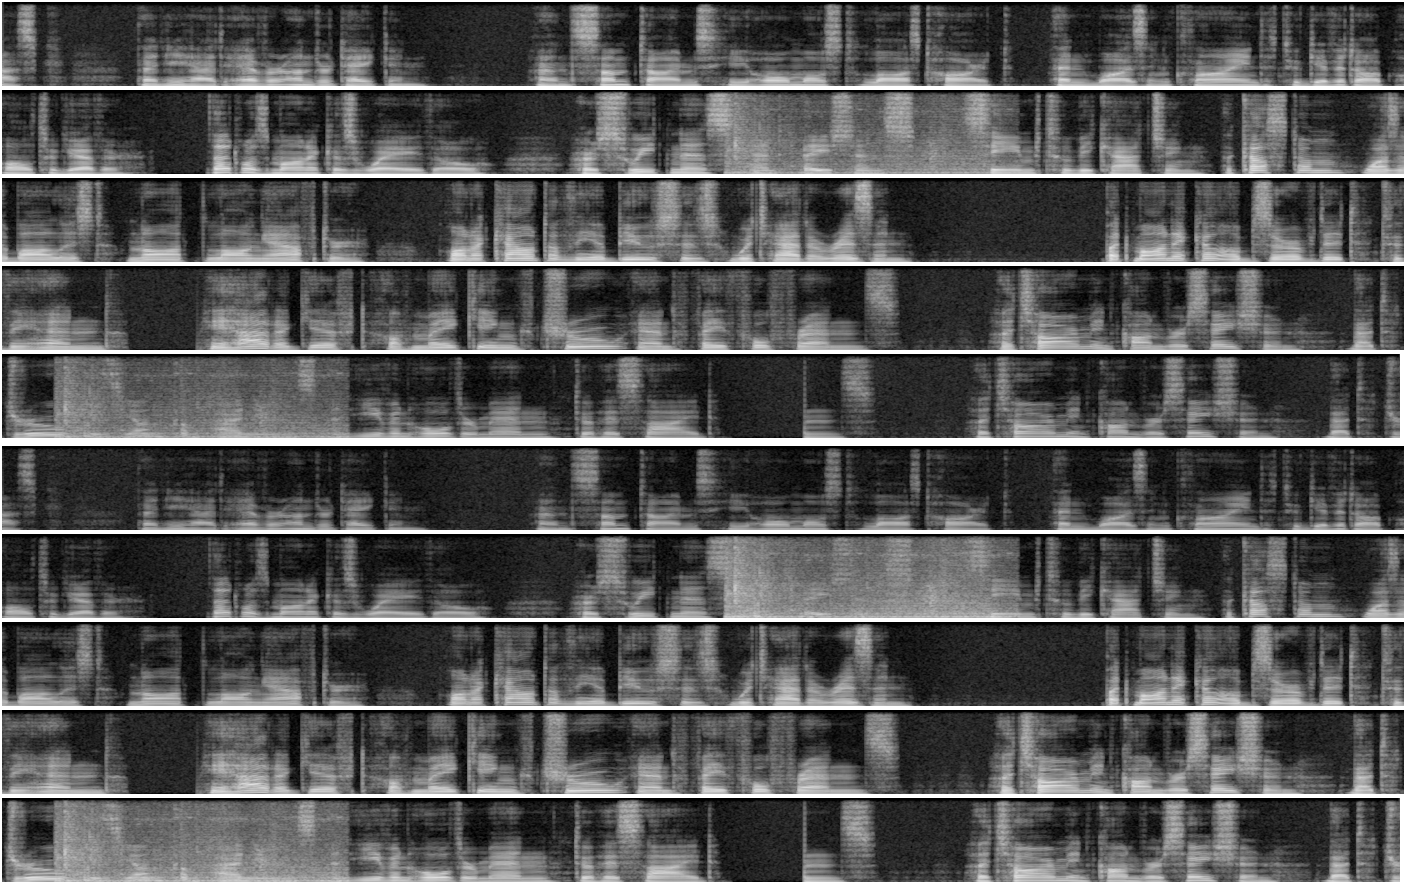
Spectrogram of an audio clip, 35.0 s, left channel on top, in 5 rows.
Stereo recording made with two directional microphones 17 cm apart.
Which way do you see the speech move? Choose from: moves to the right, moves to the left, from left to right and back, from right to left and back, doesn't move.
moves to the right.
